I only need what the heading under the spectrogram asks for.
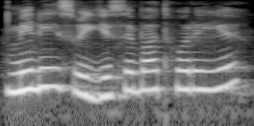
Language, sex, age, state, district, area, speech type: Hindi, female, 45-60, Rajasthan, Jaipur, urban, spontaneous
